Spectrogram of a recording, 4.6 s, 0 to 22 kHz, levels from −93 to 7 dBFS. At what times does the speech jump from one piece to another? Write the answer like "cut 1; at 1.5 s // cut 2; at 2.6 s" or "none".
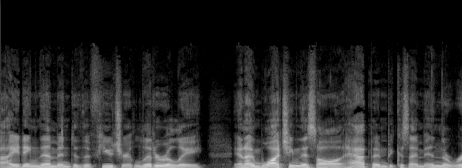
cut 1; at 1.3 s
